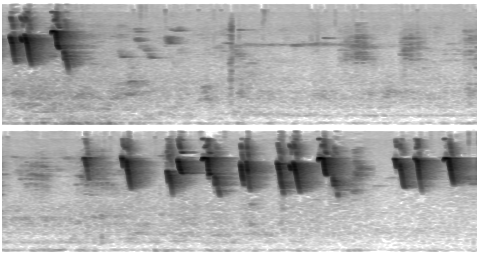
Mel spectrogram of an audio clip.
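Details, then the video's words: A saffron finch at a feeding site gives two high chirps, then falls silent for nearly five seconds. It then bursts into a fast, dense series of bright, falling chirps. "Canário da terra fazendo barulho na seva"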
